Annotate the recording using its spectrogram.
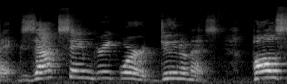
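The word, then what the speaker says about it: δύναμις: Greek word behind this is spelled d-y-n-a-m-i-s it's pronounced dunamis growing up in the Assemblies of God I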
